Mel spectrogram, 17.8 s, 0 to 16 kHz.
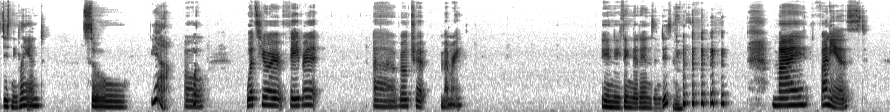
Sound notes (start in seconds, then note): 13.5 laugh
